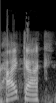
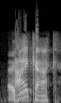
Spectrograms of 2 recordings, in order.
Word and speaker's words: Hickok: I keep hearing that pronounced Hickok in other podcasts. Yeah, no, they're wrong. They're just wrong. High cock. That's the way it is.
